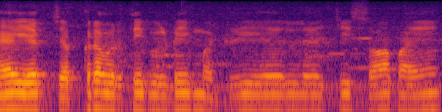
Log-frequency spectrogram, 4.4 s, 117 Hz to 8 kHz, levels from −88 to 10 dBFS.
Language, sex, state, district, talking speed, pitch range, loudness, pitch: Marathi, male, Maharashtra, Gondia, 110 wpm, 115-120 Hz, -20 LUFS, 115 Hz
